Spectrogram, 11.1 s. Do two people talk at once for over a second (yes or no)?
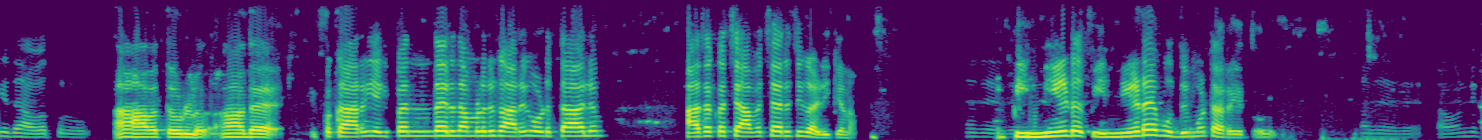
no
